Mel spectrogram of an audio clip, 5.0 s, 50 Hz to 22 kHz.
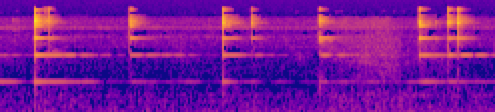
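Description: An empty stemmed cut-crystal wine glass with a diamond pattern, held in the hand, is tapped eight times with long acrylic nails. Each tap gives a bright clink and a clear, sustained glass ring near 1.1 kHz, with higher overtones, that fades slowly between taps.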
